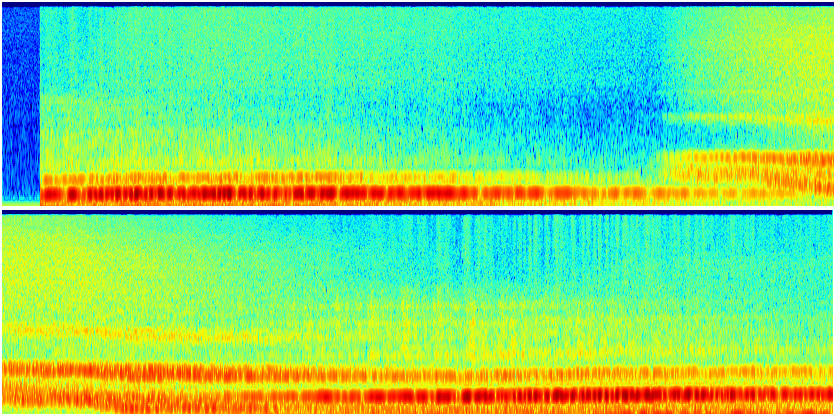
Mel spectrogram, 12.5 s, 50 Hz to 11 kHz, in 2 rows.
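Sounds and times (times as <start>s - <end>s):
eerie haunted castle sound effect: 0.3s - 12.4s.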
